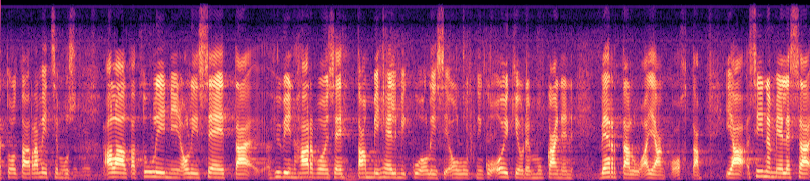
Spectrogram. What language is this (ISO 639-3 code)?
fin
